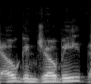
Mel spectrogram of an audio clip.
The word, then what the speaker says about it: Ogunjobi: A player that was added today was Larry Ogunjobi. That's how you say it, Jeff.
